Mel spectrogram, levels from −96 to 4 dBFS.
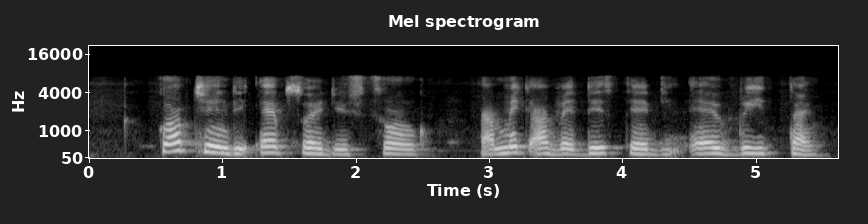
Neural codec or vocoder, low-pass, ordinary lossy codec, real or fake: codec, 24 kHz, 6 kbps, HILCodec; 7.2 kHz; AAC, 48 kbps; fake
